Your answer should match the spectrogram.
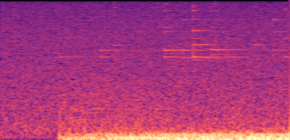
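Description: Film soundtrack: near silence, then a low rumble swells in about half a second in and keeps building, with faint high chime-like tones over it.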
